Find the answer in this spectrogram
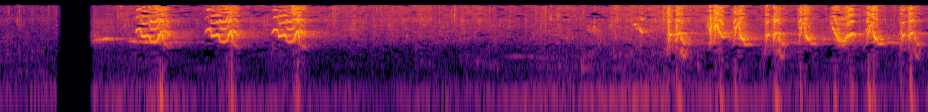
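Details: Male Black-winged Myna in full morning voice, three loud separate chirps followed by a soft hissing pause and then a quickening volley of sharp, high notes.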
